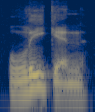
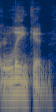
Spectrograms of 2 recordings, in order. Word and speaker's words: Leakin: It's Leakin, not Lincoln. Oh, Leakin. Yeah, like a leaky faucet.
